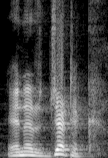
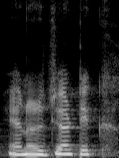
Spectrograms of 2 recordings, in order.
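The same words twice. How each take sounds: First: It is said with lively energy. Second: It is said flatly, without energy.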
